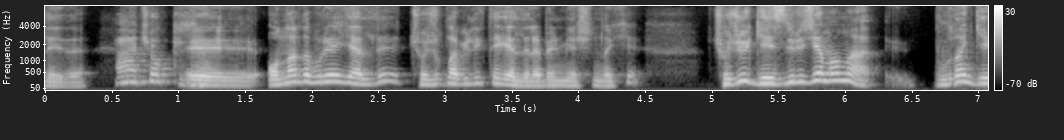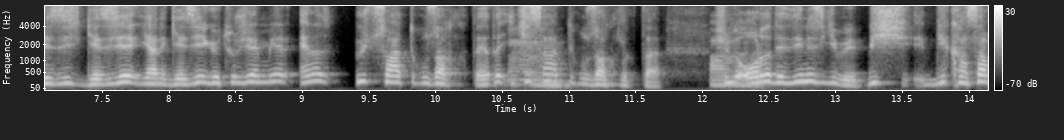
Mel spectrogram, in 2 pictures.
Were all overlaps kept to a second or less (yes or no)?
yes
